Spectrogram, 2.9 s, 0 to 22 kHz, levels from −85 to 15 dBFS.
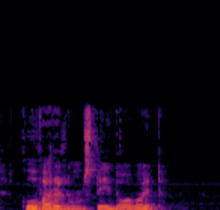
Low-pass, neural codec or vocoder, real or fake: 10.8 kHz; none; real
